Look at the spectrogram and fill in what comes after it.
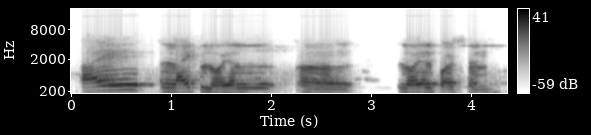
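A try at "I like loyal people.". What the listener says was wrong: Okay, very good.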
